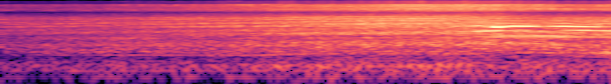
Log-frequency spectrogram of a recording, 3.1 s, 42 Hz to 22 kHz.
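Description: FMS P-47 Thunderbolt model warbird flying by, a faint, steady electric whine with a soft airy rush that gradually swells, heard from a distance with no voices.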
